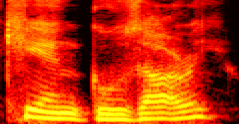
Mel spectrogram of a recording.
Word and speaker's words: Kian Golzari: Bring back good friend of the show, Kian Golzari. How you doing? I'm all good, Danny. I'm all good. Thanks very much for pronouncing my name correctly because No.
